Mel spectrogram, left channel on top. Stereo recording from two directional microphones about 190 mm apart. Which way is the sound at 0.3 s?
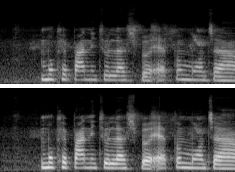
30° right (ahead or behind).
